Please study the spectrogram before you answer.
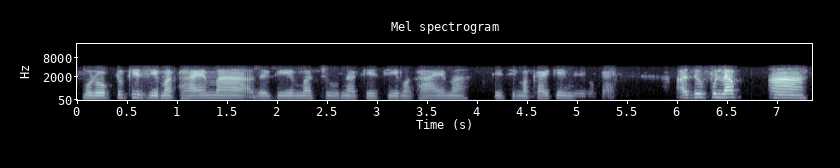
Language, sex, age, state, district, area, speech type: Manipuri, female, 30-45, Manipur, Imphal East, rural, conversation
